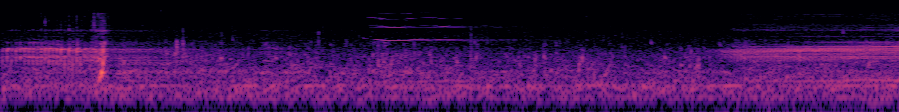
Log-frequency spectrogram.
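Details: Whale near Tahiti giving a brief run of faint, high, rising whistled sweeps at mid-clip, followed by a steadier tonal band toward the end, over a constant low rumble and one sharp click early on.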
